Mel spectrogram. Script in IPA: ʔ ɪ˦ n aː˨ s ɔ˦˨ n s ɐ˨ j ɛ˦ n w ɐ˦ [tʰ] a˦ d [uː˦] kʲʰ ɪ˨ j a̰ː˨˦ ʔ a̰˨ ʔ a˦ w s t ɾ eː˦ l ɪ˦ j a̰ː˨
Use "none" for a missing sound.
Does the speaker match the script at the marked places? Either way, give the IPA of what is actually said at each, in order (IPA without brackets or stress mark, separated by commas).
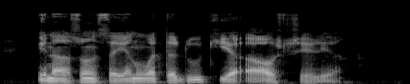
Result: t, uː˦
